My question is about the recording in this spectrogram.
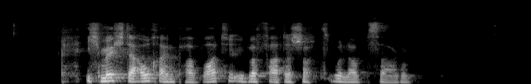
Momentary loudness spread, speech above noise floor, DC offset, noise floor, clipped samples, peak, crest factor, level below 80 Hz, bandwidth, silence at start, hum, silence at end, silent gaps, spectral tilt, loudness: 15 LU; 62 dB; under 0.1%; -82 dBFS; under 0.1%; -2 dBFS; 20 dB; -58 dBFS; 7.6 kHz; 0.6 s; none; 1.2 s; none; -6.5 dB/octave; -21 LUFS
